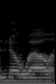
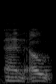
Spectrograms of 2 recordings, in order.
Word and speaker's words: Noelle: to be creative, because it's not spelled the same way as like the Noel. It's not Noel, it's Noelle.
